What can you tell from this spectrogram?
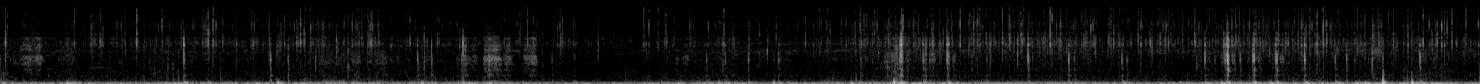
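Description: Skis sliding and scraping over packed snow at speed, a continuous crackling hiss, with steady wind rumble on the camera's microphone. Sharper scrapes stand out about nine seconds in and again near the end, as the skis turn.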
